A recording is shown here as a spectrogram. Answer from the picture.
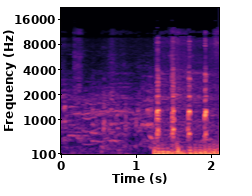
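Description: Chickens clucking: a few short, sharp clucks in the second half over a low rumble, after a quieter first second.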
